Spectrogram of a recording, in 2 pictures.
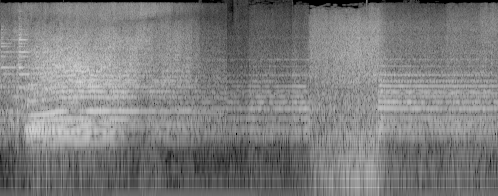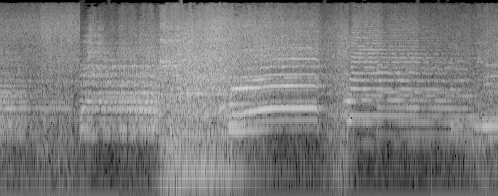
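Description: A freight train rumbles past at midnight while its horn blares in long, loud, sustained blasts, wheels clattering steadily underneath for the whole stretch with no voices.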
